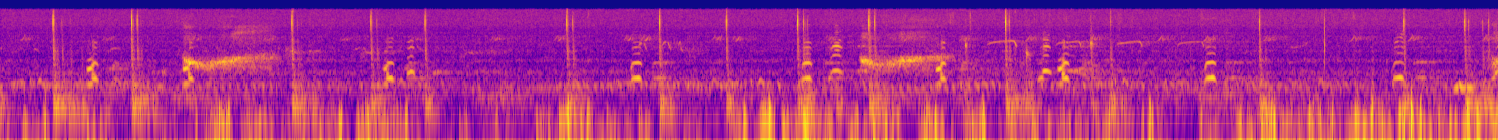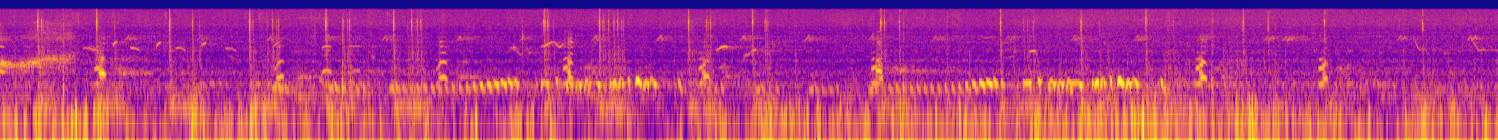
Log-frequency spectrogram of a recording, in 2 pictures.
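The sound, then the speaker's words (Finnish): Swans calling in the background of a recording meant to capture a black grouse's display, with repeated nasal, honking notes at irregular intervals, some rising in brief bursts, over a steady low rumbling background that continues throughout. “Selvästi joutsenien taustalla.”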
